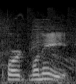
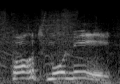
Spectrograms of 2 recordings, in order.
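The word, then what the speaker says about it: Portemonnaie: german word for purse now but we still pronounce it port monet and not like part money i guess some people do that well you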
